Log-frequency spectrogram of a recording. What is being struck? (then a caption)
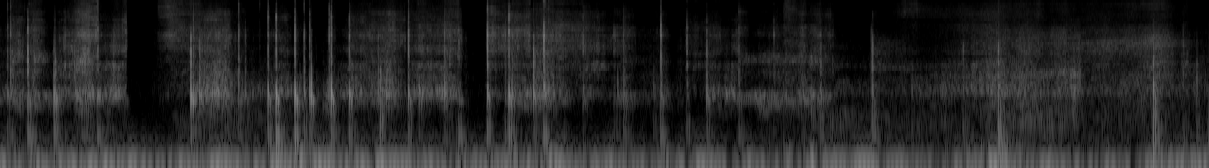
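Rigid cardboard box lid. Long nails tap and scratch along a grey rigid cardboard box lid lying beyond an open tray. The sound is a dense run of quick, dry taps mixed with rough scratching strokes, steady in level with a bright papery edge and almost no ring after each hit.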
